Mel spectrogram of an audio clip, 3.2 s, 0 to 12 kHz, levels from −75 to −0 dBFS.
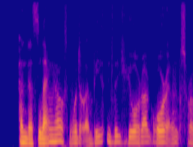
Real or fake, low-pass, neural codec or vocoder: fake; 10.8 kHz; codec, 16 kHz in and 24 kHz out, 0.4 kbps, LongCat-Audio-Codec, four codebook decoder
